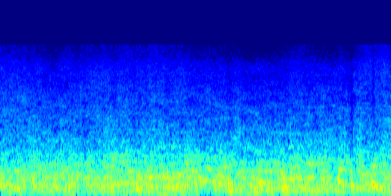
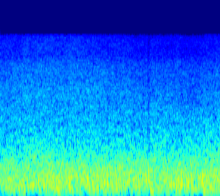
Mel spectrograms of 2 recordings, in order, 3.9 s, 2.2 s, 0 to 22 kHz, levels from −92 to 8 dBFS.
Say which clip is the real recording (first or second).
second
